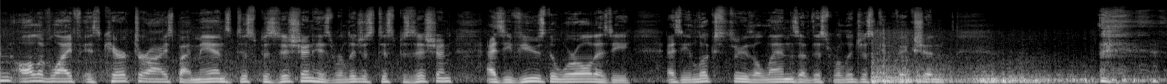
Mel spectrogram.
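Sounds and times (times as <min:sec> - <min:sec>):
speech: 0:00.0 - 0:10.1
low steady rumble: 0:08.7 - 0:11.6
thunder crack from nearby lightning strike: 0:08.7 - 0:11.6.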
